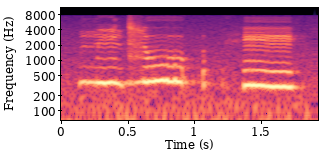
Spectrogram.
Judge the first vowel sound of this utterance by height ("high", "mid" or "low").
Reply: high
